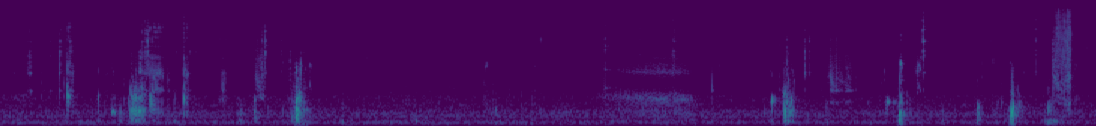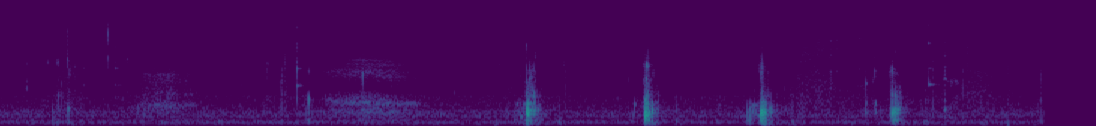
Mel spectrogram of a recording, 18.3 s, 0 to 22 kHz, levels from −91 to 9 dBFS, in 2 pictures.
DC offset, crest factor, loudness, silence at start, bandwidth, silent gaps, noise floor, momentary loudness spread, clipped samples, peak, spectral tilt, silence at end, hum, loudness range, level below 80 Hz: under 0.1%; 30 dB; -53 LUFS; 0.05 s; 12 kHz; none; -76 dBFS; 20 LU; under 0.1%; -26 dBFS; -5 dB/octave; 0.7 s; none; 10 LU; -86 dBFS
